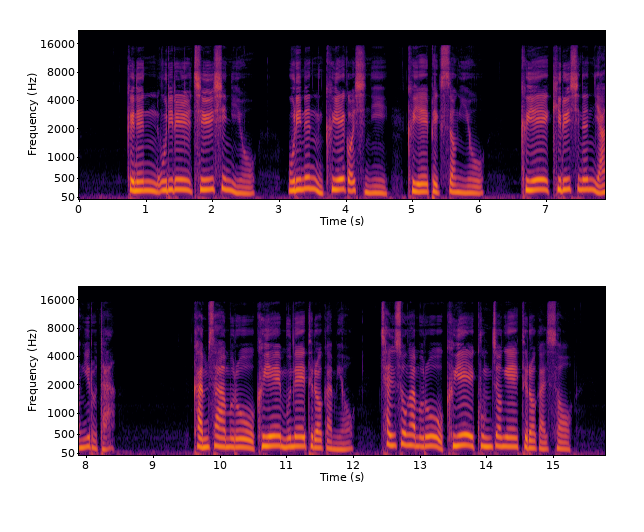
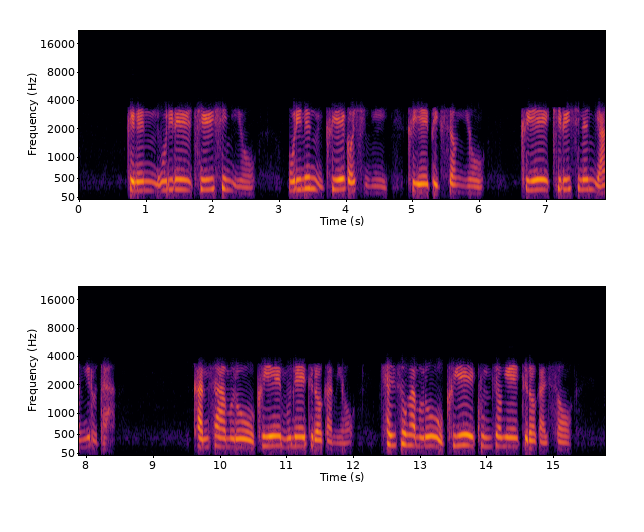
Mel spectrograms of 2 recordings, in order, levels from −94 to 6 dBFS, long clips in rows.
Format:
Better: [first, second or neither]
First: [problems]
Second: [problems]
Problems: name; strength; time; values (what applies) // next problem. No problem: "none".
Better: first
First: none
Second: phone-call audio; poor line; nothing above 3 kHz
